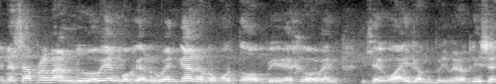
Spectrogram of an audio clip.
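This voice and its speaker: A man talking at a fairly quick pace with very wide pitch swings. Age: 80s+. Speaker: football club veteran supporter. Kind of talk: interview storytelling.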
